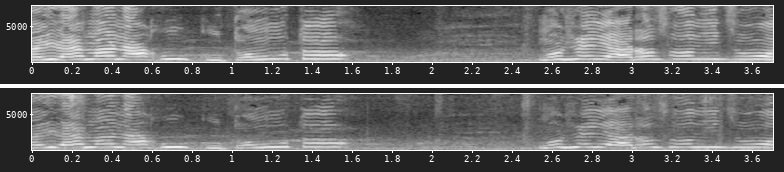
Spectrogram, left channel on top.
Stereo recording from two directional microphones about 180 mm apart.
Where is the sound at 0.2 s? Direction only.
40° left (ahead or behind).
